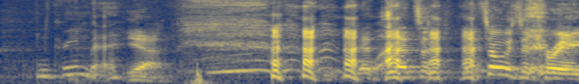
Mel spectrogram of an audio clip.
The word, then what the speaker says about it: Green Bay: He says Green Bay instead of Green Bay. The emphasis on the wrong syllable. Or it doesn't have to be Okay. wrong, just a different syllable.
